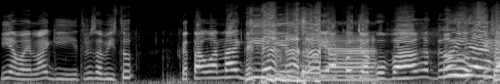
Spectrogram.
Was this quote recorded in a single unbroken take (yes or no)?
no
